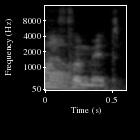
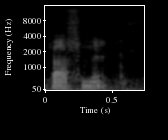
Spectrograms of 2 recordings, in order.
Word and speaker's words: Baphomet: Scudder also fashioned a stained glass window adorned with the prophet known as Bahamut or Is it no? – Baphomet. – Yeah, it was a Baphomet.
